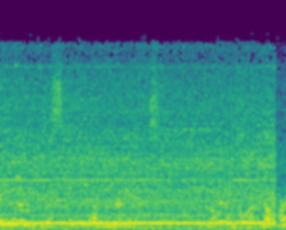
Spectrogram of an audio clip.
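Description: Spray-tan machine's air blower running steadily: a continuous rushing hiss with one steady tone through it, with faint voices underneath.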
